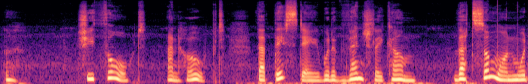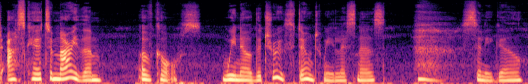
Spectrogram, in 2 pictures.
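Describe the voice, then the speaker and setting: A woman's voice: fairly low pitch, slow pace, a little mellow. A woman narrating scripted comedy horror, with wry, exasperated asides to the listeners.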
